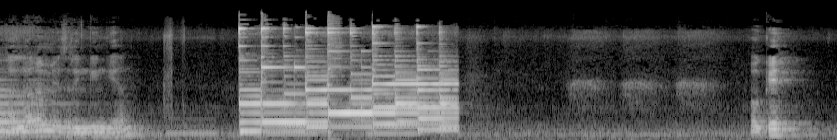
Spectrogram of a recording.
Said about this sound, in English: Alarm is ringing here.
